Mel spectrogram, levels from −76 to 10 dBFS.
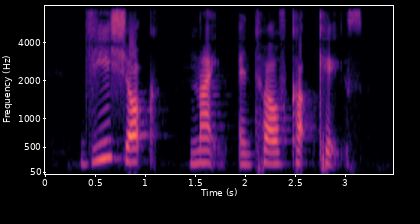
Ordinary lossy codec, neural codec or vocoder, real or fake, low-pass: none; none; real; 7.2 kHz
